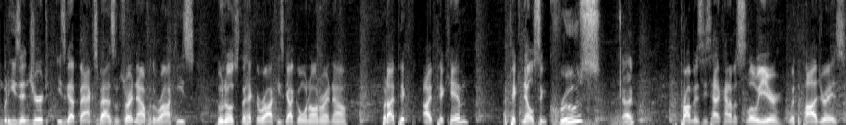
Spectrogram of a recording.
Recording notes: live from Summerfest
